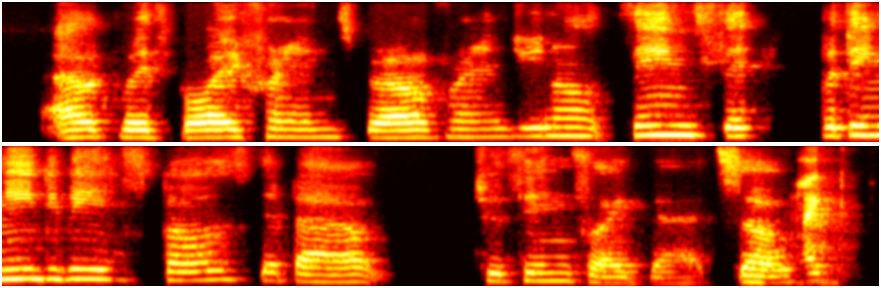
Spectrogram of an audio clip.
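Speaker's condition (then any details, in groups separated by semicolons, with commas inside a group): Cerebral palsy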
